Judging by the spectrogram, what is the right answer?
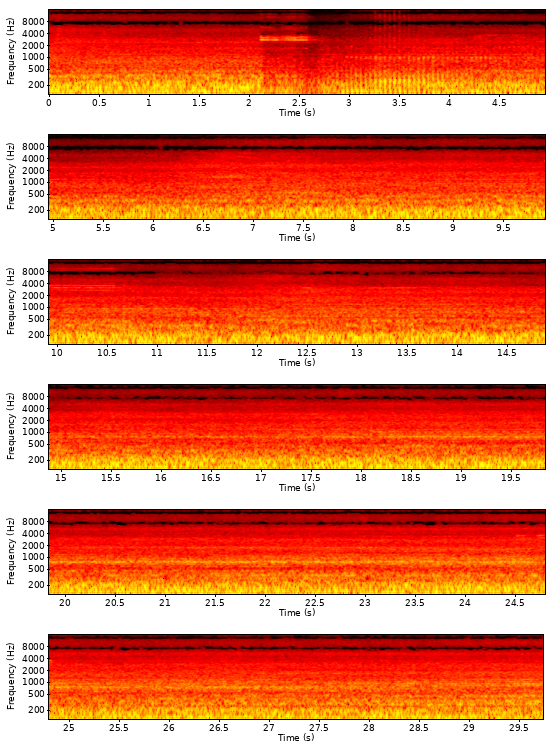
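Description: Road sweeper truck running at crawling speed as it sweeps the gutter: a steady, loud drone from its engine and sweeping gear, mixed with passing road traffic. Short vehicle horn toots sound twice, a few seconds in and about ten seconds in.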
